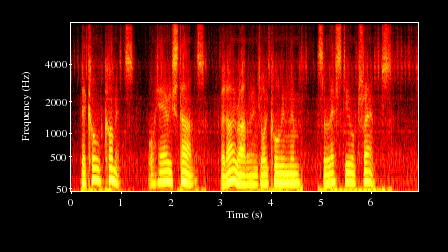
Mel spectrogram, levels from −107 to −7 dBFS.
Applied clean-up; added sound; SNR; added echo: neural separator model SepFormer DNS4.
